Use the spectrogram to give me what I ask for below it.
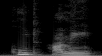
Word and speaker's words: Kuthumi: Kuthumi, pronounced Kuthumi, is an ascended master who appears to be well-dressed Indian, who appears to be a well-dressed Indian man with a golden aura.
